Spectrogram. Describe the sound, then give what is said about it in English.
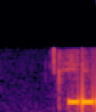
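A steady electronic phone ringing tone starts after a brief click, holding a single pitch with a short break, as a person is added to a call, clear with no talking. “It sounds like it's ringing.”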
